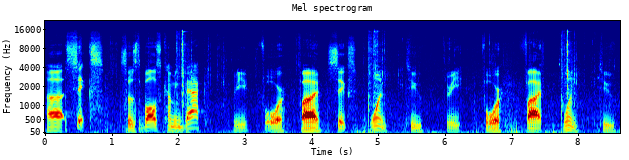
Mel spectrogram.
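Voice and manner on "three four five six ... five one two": counting out the beats in time with each swing; counting the rhythm. Shown as a demonstration. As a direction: call each count as the ball comes back, landing on five. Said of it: "The first way is to hit on, uh, six".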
